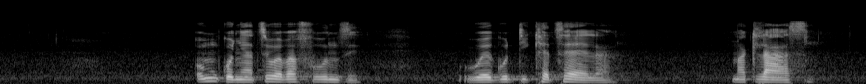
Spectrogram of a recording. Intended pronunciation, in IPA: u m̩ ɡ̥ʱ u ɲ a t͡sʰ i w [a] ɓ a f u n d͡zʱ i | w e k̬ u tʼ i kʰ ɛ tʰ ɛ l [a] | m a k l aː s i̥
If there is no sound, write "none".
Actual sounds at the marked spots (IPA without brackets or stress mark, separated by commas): ɛ, a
